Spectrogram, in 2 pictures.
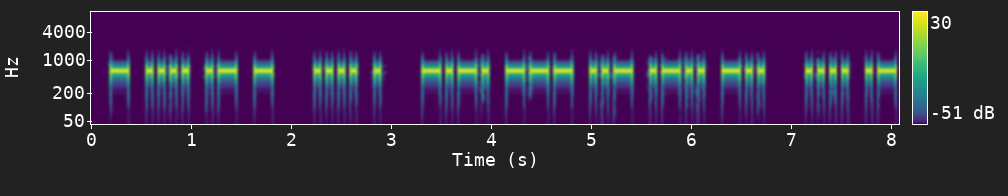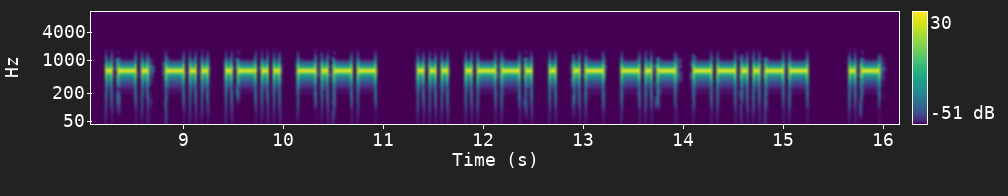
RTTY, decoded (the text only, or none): none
